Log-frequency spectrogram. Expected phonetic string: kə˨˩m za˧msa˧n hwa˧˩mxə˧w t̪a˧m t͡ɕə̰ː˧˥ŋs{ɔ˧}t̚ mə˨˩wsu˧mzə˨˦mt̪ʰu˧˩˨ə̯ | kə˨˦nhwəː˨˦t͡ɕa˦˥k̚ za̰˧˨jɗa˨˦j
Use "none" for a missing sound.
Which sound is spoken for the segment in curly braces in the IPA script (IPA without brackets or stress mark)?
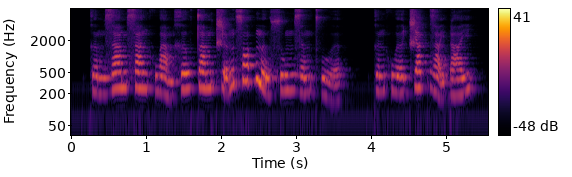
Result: ɔ˦˥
